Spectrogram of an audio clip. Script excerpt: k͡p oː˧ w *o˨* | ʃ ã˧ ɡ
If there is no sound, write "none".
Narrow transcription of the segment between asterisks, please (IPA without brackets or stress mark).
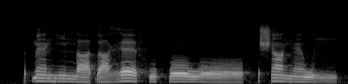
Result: oː˨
